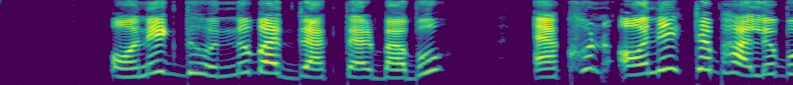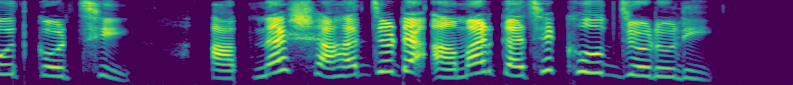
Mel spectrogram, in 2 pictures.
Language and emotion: Bengali, happy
